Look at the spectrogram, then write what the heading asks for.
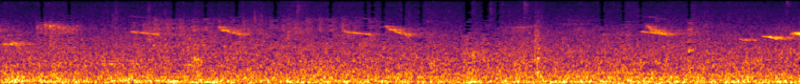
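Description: Birds chirping: short, high notes repeating about twice a second, faint over a steady background hiss.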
